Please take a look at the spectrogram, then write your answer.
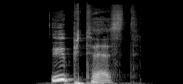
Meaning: inflection of üben: 1. second-person singular preterite 2. second-person singular subjunctive II
- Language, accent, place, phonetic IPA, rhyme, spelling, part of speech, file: German, Germany, Berlin, [ˈyːptəst], -yːptəst, übtest, verb, De-übtest.ogg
